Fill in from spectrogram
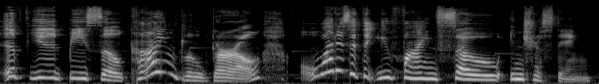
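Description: A woman's voice: fairly high pitch, huge pitch swings, takes it slowly, a bit bright, exaggerated voice. A woman doing a prim fussy little bat. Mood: prim, dismissive.

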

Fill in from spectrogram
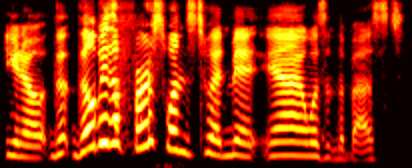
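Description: A woman's voice: on the high side, fairly quick, no echo, clean studio sound. A woman comic book writer chatting casually as a podcast guest, laughing often and dropping her voice when she gets controversial. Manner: animated, laughs often, drops to near-whisper when getting controversial.

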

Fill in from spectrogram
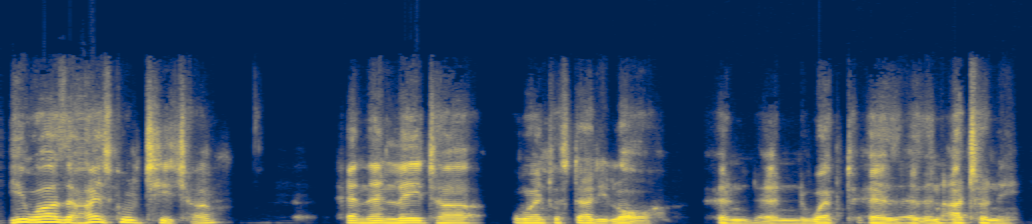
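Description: A man in his seventies from South Africa, a writer answering interview questions slowly and deliberately, with hesitations. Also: medium pitch, breathy edge. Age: 70s.

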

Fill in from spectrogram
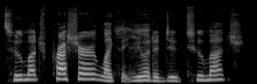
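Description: A woman co-hosting a podcast interview who asks curious, halting follow-up questions. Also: medium pitch, no room sound, studio quality. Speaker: podcast co-host.

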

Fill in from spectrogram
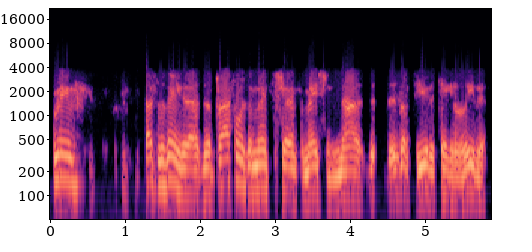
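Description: A man calling in to a podcast over a muffled, bass-heavy phone line, talking in a calm, laid-back, reassuring way. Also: fast, no echo. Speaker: caller. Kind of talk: casual podcast chat.

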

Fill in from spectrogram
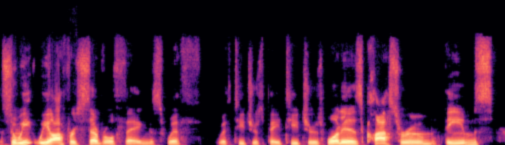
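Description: With a stuffy, sick-sounding voice, this young man is a business owner guesting on an interview. He speaks at normal speed in a mid-range, darkish tone with no room sound, chatting loosely and often filling or restarting his sentences.

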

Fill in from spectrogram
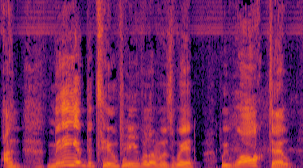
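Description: Animated man telling stories. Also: sits high, normal speed, no echo. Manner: animated, swearing, mimics others. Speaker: podcast host, comedian. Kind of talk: casual storytelling chat.

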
